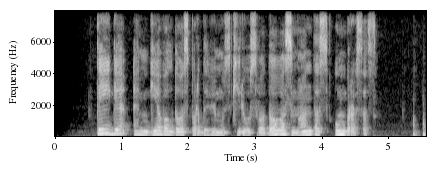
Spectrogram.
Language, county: Lithuanian, Klaipėda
